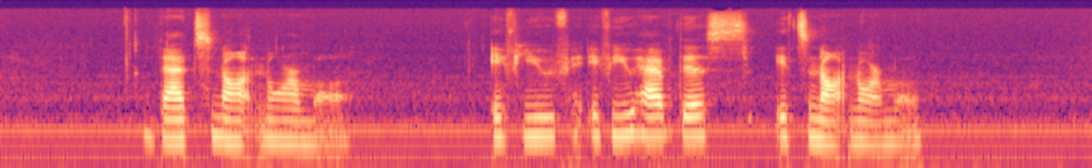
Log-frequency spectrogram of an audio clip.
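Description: A woman speaks with animation, close to the microphone.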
